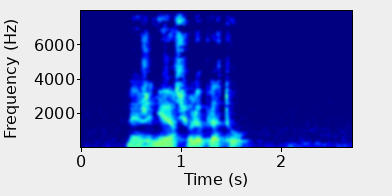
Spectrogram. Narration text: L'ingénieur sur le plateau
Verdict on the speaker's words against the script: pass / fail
pass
